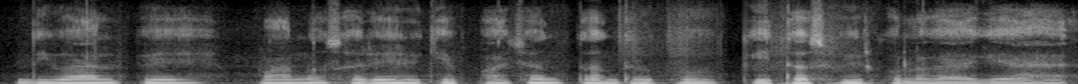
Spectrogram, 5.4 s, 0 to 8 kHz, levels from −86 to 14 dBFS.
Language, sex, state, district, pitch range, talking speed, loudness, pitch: Hindi, male, Bihar, West Champaran, 140-155 Hz, 155 wpm, -18 LUFS, 145 Hz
